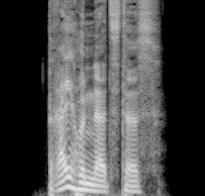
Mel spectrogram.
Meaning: strong/mixed nominative/accusative neuter singular of dreihundertste
- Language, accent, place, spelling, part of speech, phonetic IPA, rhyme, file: German, Germany, Berlin, dreihundertstes, adjective, [ˈdʁaɪ̯ˌhʊndɐt͡stəs], -aɪ̯hʊndɐt͡stəs, De-dreihundertstes.ogg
